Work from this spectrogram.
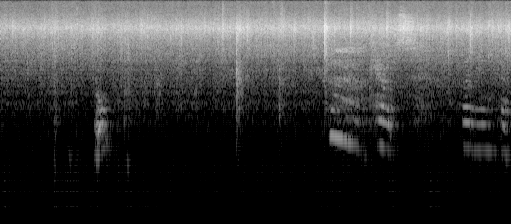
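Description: Onion, pepper and carrots frying in a pan for sweet and sour chicken, a soft steady sizzle with occasional clinks and stirring, while a person talks briefly over it.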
